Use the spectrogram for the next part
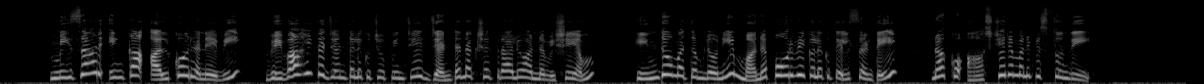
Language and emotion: Telugu, surprised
